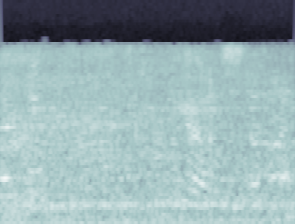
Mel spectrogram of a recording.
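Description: Indistinct chatter of people close by over a steady low hum, with no single sound standing out.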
